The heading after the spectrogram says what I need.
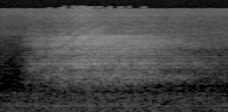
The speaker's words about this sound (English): When we do our faucet breathing, we're going to stretch our arms out and squeeze our arms together like we are a faucet in the sink. And when we do that, we breathe in through our nose like this.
